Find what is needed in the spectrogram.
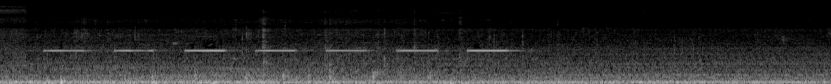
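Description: Komatsu PC490HRD-11 high-reach demolition excavator's diesel engine running steadily, with a backup alarm beeping seven times at an even pace, a little more than once a second, stopping about five seconds in.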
